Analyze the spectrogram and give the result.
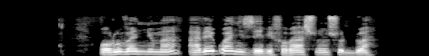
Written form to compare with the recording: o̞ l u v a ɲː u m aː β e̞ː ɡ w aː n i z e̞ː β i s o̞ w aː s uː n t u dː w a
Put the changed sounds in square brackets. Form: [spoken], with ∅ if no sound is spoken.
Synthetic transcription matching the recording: o̞ l u v a ɲː u m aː β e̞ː ɡ w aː [ɲ] i z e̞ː β i [f] o̞ [β] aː s uː n [s] u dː w a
